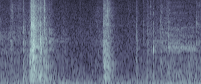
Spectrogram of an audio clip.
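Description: Tarot cards being handled at the deck: two short, crisp card sounds, one about a third of a second in and a fainter one about a second in.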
